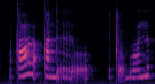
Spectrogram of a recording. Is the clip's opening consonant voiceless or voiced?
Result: voiceless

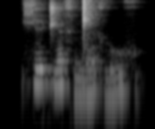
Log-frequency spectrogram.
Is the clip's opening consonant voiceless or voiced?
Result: voiceless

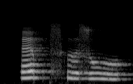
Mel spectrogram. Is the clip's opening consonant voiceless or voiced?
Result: voiceless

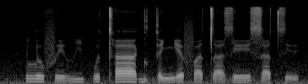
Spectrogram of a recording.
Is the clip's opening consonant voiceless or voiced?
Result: voiced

